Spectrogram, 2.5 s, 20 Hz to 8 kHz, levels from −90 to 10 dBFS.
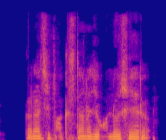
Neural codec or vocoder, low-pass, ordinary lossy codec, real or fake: vocoder, 24 kHz, 100 mel bands, Vocos; 7.2 kHz; AAC, 32 kbps; fake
